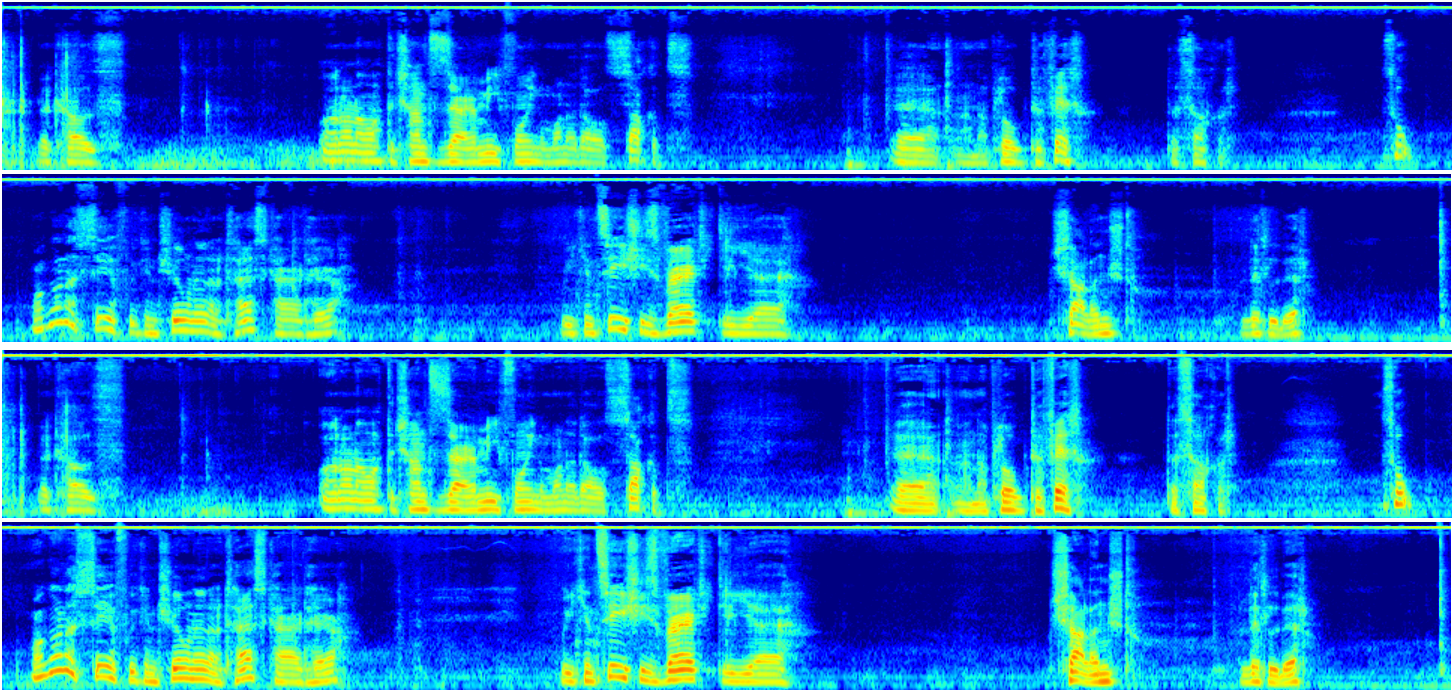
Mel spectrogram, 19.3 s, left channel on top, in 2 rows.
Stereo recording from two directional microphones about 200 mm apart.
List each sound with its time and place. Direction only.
0.2 s speech: 5° left (ahead or behind)
2.0 s speech: 5° right (ahead or behind)
3.2 s speech: 30° right (ahead or behind)
3.6 s speech: 50° right (ahead or behind)
5.9 s speech: 55° right (ahead or behind)
9.8 s speech: 55° right (ahead or behind)
13.4 s speech: 50° right (ahead or behind)
16.6 s speech: 50° right (ahead or behind)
